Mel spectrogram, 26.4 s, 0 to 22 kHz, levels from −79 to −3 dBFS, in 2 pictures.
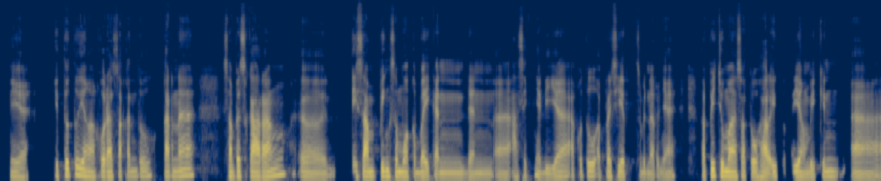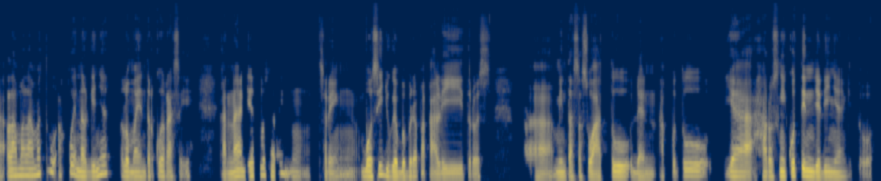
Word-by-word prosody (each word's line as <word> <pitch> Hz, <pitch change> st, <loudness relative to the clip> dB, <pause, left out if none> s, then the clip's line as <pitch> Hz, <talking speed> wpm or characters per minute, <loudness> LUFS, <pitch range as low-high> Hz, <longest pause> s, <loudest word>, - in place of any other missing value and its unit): Iya. 110 Hz, -2 st, -1 dB, 0.5 s
Itu -, -, -1 dB
tuh 170 Hz, -, +2 dB
yang 130 Hz, -3 st, +2 dB
aku 115 Hz, -, -6 dB
rasakan 120 Hz, +1 st, 0 dB
tuh. 130 Hz, -, -2 dB, 0.2 s
Karena 125 Hz, +1 st, +1 dB, 0.7 s
sampai 120 Hz, +1 st, +3 dB
sekarang, 115 Hz, +3 st, +5 dB, 0.4 s
eee, 105 Hz, -3 st, -1 dB, 0.3 s
di 130 Hz, -, -1 dB
samping 125 Hz, +2 st, +3 dB
semua 115 Hz, -3 st, +1 dB
kebaikan 110 Hz, 0 st, 0 dB, 0.4 s
dan, 100 Hz, -1 st, -4 dB
eee, 105 Hz, 0 st, -2 dB
asyiknya 105 Hz, -, -6 dB
dia, 105 Hz, +2 st, 0 dB
aku -, -, -5 dB
tuh 135 Hz, -, +2 dB
appreciate 115 Hz, -1 st, -2 dB
sebenernya. 105 Hz, -2 st, -5 dB, 0.3 s
Tapi, -, -, +1 dB
cuma 120 Hz, -4 st, +6 dB
satu 115 Hz, 0 st, 0 dB
hal 110 Hz, +1 st, +4 dB
itu 120 Hz, 0 st, -3 dB, 0.2 s
yang 115 Hz, -2 st, +3 dB
bikin, 120 Hz, +3 st, -2 dB, 0.2 s
eee, 110 Hz, -1 st, -1 dB
lama-lama 150 Hz, +4 st, +3 dB
tuh 240 Hz, +1 st, -4 dB
aku 190 Hz, -, -3 dB
energinya 120 Hz, +7 st, +2 dB, 0.3 s
lumayan 115 Hz, -2 st, +1 dB
terkuras 125 Hz, -5 st, -1 dB
sih. -, -, -9 dB, 0.5 s
Karena 105 Hz, +3 st, +2 dB
dia 135 Hz, +3 st, +1 dB
tuh 165 Hz, 0 st, 0 dB
sering 200 Hz, -1 st, -2 dB, 0.5 s
sering -, -, -4 dB, 0.3 s
bossy 125 Hz, +7 st, +4 dB
juga 115 Hz, -4 st, +5 dB
beberapa 115 Hz, +4 st, +1 dB
kali, 105 Hz, 0 st, -1 dB
terus, -, -, -6 dB, 0.5 s
eee, 105 Hz, -2 st, -3 dB
minta 115 Hz, 0 st, +1 dB
sesuatu, 110 Hz, 0 st, +2 dB
dan 105 Hz, -1 st, -3 dB
aku -, -, -12 dB
tuh, 140 Hz, 0 st, -1 dB, 0.5 s
ya, 120 Hz, -3 st, +3 dB, 0.2 s
harus 120 Hz, 0 st, 0 dB
ngikutin 145 Hz, +2 st, +5 dB
jadinya 115 Hz, 0 st, +2 dB
gitu. -, -, -12 dB
115 Hz, 135 wpm, -22 LUFS, 110-125 Hz, 0.7 s, cuma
